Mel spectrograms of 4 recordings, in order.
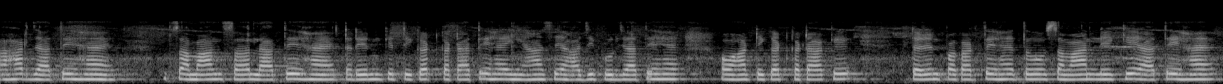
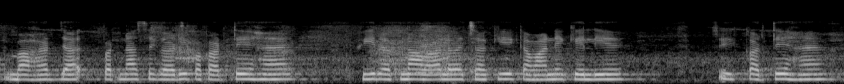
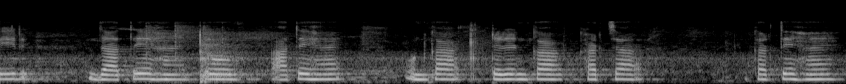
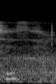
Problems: constant background noise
